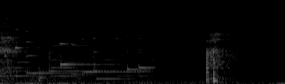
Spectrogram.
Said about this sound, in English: On the phone again. Do you have to take that?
